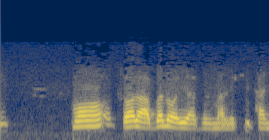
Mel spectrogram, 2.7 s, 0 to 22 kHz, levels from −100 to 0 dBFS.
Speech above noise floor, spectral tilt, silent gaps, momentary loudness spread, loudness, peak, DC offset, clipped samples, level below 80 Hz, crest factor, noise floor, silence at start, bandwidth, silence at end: 42 dB; -8 dB/octave; none; 11 LU; -15 LUFS; 0 dBFS; under 0.1%; under 0.1%; -62 dBFS; 14 dB; -56 dBFS; 0 s; 3.8 kHz; 0 s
